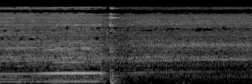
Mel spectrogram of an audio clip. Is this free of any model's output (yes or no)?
yes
